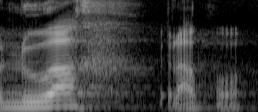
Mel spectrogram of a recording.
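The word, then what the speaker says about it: רוּחַ: 근데 이 바람이 히브리어로 루아흐라고 발음을 합니다.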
